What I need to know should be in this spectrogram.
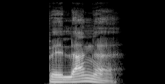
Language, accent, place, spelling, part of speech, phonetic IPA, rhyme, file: German, Germany, Berlin, belange, verb, [bəˈlaŋə], -aŋə, De-belange.ogg
- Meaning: inflection of belangen: 1. first-person singular present 2. first/third-person singular subjunctive I 3. singular imperative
